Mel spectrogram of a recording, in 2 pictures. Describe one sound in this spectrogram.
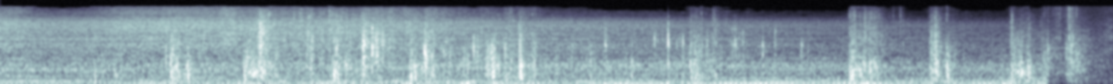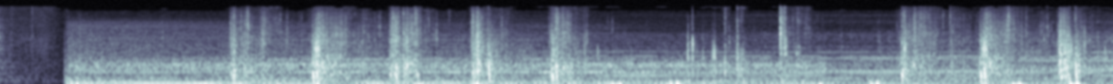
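Footsteps tap on a hard stone floor.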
